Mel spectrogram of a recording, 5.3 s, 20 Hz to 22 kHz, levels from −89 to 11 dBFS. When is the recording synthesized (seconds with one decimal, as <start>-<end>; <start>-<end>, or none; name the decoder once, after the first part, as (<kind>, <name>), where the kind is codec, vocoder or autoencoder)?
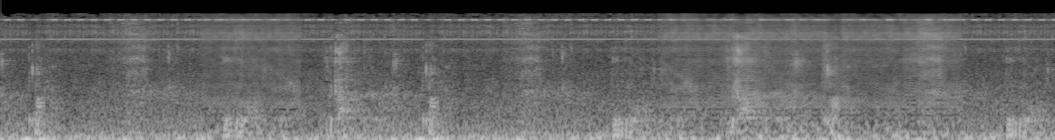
1.0-1.5 (vocoder, Vocos); 3.3-4.8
